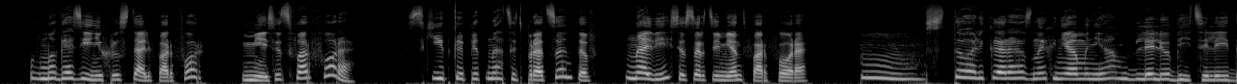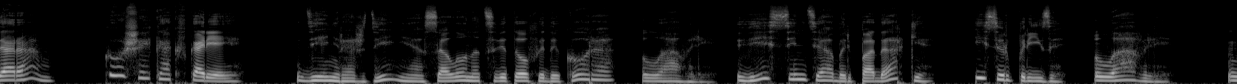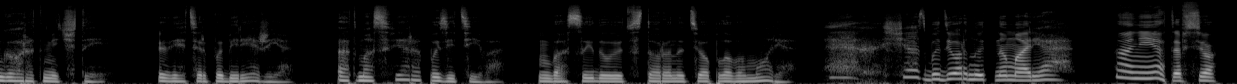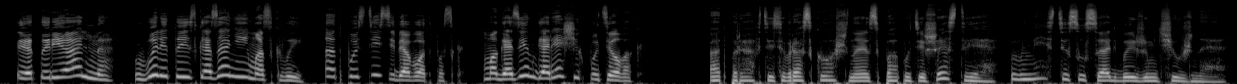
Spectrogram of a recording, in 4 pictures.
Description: Тракт: микрофон SE Electronics x1,звуковая карта Focusrite Scarlett Solo 2nd Gen
Демо-запись №2 Скачать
